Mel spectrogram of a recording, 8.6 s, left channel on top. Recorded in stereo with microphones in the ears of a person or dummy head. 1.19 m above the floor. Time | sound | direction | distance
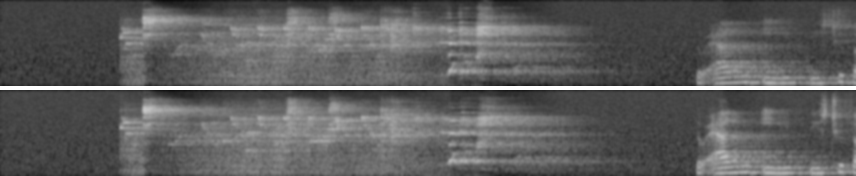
1.2 | a bird | 20° left (ahead or behind) | 3 m
4.1 | laughter | 85° left | 4.5 m
7.0 | a woman speaking | 40° right (ahead or behind) | 0.8 m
